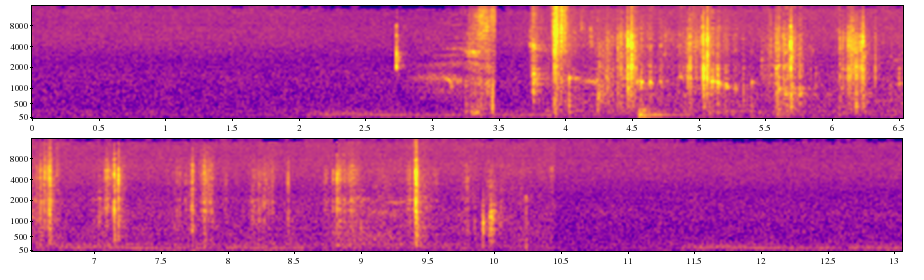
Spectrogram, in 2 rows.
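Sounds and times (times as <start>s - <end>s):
crunchy chewing: 3.2s - 10.5s.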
